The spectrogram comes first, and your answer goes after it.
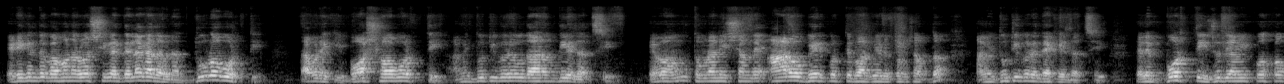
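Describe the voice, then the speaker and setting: A man with a Bangladeshi Bengali accent teaching a grammar lesson, speaking slowly and deliberately, repeating each word and often pausing on "ah". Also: mid-range voice, echoey room, rough recording.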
